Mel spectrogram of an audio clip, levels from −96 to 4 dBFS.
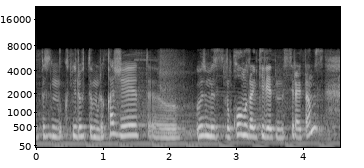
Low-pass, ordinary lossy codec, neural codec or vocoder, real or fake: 7.2 kHz; none; none; real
